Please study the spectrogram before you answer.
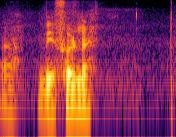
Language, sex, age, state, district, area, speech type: Bodo, male, 18-30, Assam, Kokrajhar, rural, spontaneous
